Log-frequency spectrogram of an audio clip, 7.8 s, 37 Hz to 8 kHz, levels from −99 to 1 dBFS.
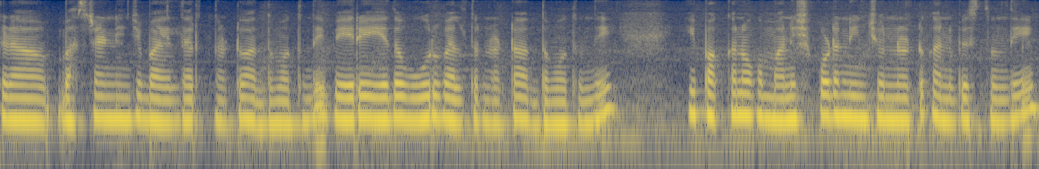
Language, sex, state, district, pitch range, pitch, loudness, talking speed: Telugu, female, Andhra Pradesh, Chittoor, 170-190 Hz, 180 Hz, -15 LUFS, 160 wpm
